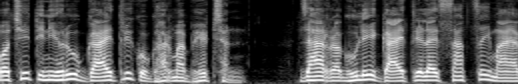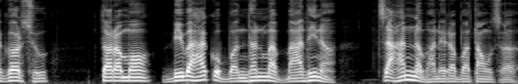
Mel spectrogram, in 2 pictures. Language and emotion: Nepali, neutral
